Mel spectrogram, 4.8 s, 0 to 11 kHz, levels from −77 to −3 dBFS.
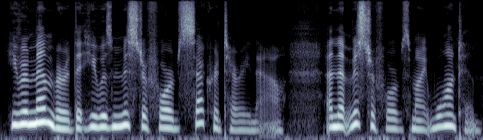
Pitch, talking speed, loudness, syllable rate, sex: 205 Hz, 200 wpm, -17 LUFS, 5.5 syllables/s, female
